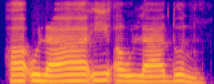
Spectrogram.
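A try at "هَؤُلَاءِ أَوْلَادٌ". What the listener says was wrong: बिल्कुल।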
